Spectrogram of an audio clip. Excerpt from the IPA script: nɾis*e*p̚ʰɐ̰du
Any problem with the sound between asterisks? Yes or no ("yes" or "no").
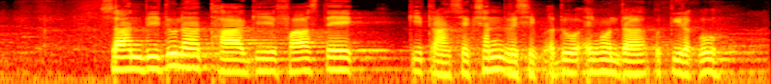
yes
